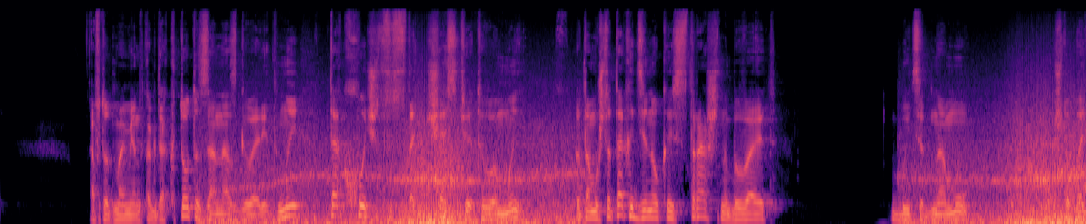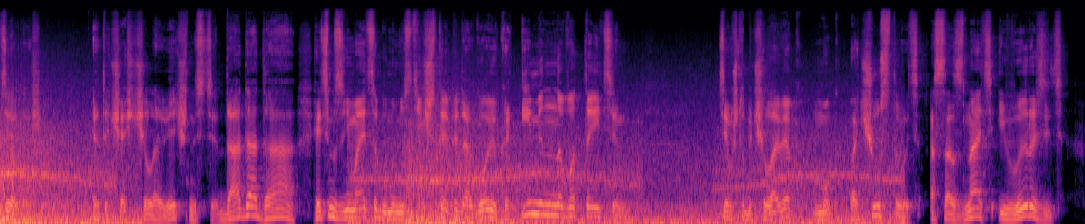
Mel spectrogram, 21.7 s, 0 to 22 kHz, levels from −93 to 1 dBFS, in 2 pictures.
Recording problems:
wind noise on the microphone; heavy; from 2 to 6 s, from 9 to 12 s and from 14 to 20 s; 3 dB below the speech

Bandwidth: 17.5 kHz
